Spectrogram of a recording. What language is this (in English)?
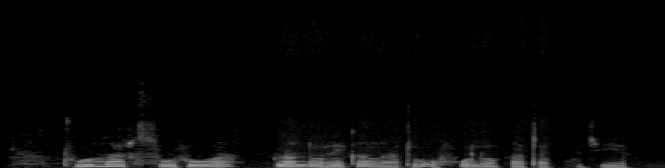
Luo (Kenya and Tanzania)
